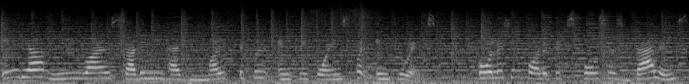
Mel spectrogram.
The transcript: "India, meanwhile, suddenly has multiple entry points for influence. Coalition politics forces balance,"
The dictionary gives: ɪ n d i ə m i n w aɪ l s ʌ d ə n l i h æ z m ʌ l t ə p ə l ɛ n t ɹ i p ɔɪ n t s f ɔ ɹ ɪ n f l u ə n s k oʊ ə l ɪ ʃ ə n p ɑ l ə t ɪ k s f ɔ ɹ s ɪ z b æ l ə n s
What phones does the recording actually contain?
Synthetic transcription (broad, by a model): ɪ n d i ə m i n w aɪ l s ʌ d ə n l i h æ z m ʌ l t ə p ə l ɛ n t ɹ i p ɔɪ n t s f ɔ ɹ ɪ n f l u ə n s k oʊ ə l ɪ ʃ ə n p ɑ l ə t ɪ k s f ɔ ɹ s ɪ z b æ l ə n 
